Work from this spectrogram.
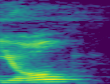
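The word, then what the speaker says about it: you: bilang y gitu ya Y ou-nya bukan Yu bacanya Ya tapi yo yo gitu ya nah jadi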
